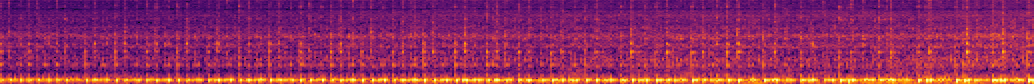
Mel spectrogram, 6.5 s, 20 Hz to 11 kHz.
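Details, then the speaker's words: Brand-new Saito FG-73 five-cylinder radial, fully upgraded with Morris Mini Motors hardware and exhaust ring, on a Biela 20x10 four-blade prop (600–5500 rpm): steady, smooth drone holding even speed, no misses or rattles; normal, healthy running. "okay as you can see uh engine starts lovely and very easily as well um exhausts really finish it off make it sounds uh pretty healthy"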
